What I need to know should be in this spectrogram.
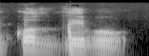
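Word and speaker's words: كُذِّبُوا: Al-qira'atul ula, qiraah yang pertama bitasydid, dengan ditasydid. Ai kudzibu. Cara bacanya kudzibu.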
